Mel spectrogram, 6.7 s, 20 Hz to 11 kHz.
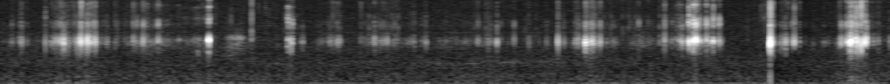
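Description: A metal craft knife blade scratches and slices along the cut in a solid ball of layered pink and clear adhesive tape, held open by fingers. Bright, crackling scrapes come in short, uneven bursts centered around 2 kHz, with no low end, and a few sharper snaps stand out between them.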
